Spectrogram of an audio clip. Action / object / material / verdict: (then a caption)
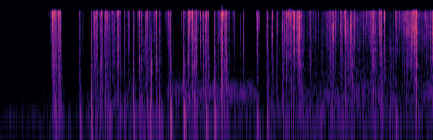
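tap / small wooden block / wood / none. Fingertips and nails tap and scratch the surface of a small, light, solid wooden block held close to the microphone. A quiet, rapid run of dry, bright clicks and scrapes starts after a short silence, with almost no ring or low end.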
